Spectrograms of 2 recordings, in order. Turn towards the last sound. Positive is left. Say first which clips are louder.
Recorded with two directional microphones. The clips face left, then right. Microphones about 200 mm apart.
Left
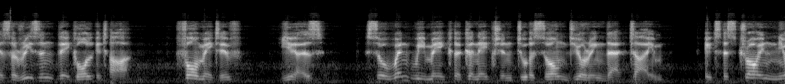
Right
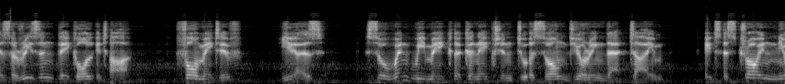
# left 1 dB
turn(degrees=50)  # may be behind; listen again after turning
